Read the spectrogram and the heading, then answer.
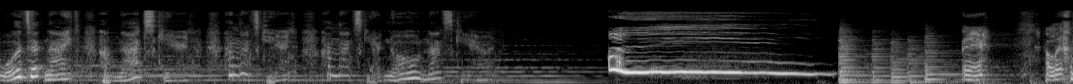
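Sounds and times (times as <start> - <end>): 
speech: 0.0 - 5.1, 9.7 - 10.7
wolf howling in the woods at night: 6.1 - 8.4.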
